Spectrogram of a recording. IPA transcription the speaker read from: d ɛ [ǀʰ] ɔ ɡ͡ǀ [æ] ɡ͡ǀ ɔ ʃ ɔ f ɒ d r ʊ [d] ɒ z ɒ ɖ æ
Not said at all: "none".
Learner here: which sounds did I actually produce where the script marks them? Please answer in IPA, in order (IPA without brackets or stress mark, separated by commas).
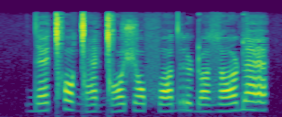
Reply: ǀʰ, æ, ɖ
